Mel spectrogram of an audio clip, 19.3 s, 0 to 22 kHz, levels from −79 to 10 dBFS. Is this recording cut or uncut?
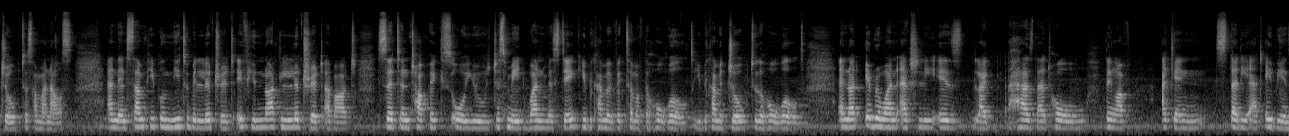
uncut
